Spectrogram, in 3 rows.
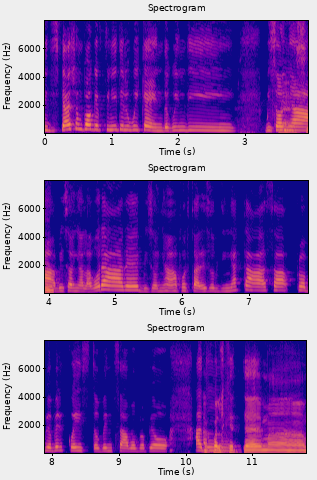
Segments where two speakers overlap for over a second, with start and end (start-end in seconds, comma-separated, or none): none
